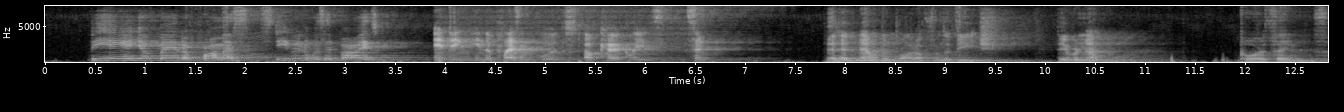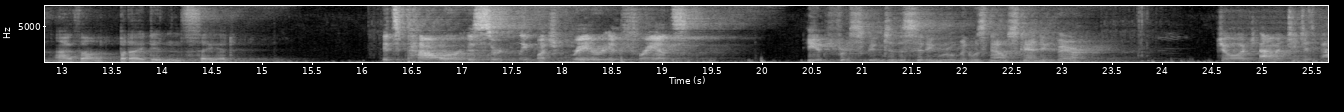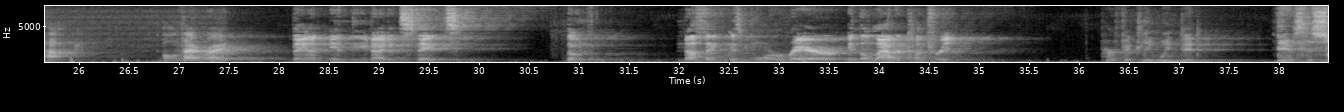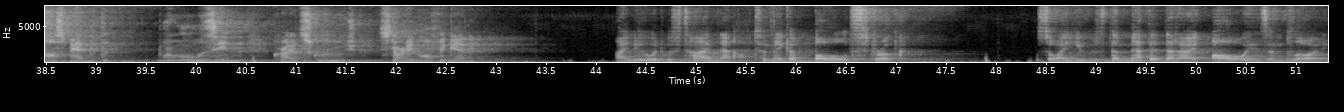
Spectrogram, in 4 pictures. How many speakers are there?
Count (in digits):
6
